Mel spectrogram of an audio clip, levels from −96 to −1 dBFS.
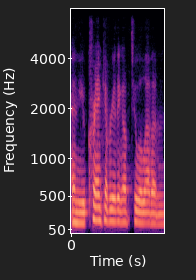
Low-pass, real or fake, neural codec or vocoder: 7.2 kHz; fake; codec, 16 kHz, 1.1 kbps, Voila-Tokenizer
